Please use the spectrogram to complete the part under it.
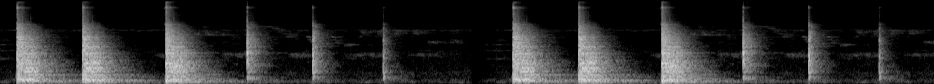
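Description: A wooden box and a metal box are struck by hand, producing sharp knocks with short ringing decays. There are two runs of five evenly spaced hits each, separated by a brief pause, and the sound is close and clear with no talking.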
